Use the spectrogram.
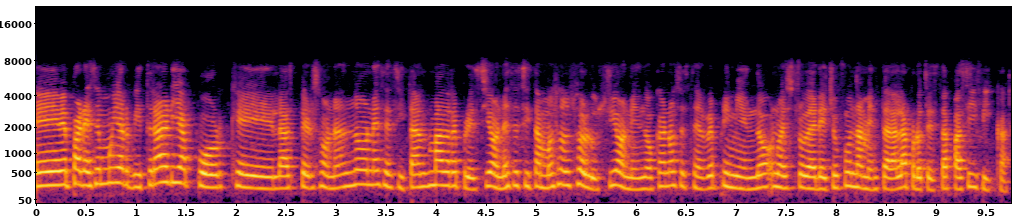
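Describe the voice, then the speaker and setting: A woman talks at a moderate pace with a fairly high pitch, fairly even intonation and hardly any pauses. Noticeable background noise is present. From Colombia, Medellín (paisa). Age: 20s. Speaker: law student and church youth leader. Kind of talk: interview conversation.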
